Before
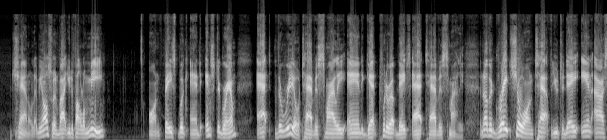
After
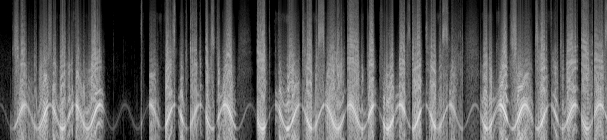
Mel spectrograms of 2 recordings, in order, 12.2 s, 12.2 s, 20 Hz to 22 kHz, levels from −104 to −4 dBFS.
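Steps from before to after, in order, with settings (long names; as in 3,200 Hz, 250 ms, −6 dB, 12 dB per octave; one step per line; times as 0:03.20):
full-wave rectification
ring modulator whose carrier an LFO sweeps 690 Hz, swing 50%, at 2 Hz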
